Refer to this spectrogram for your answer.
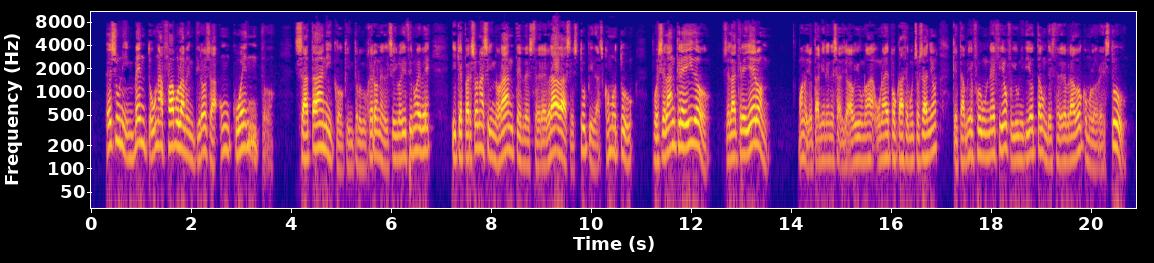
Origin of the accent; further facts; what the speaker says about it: Madrid, Community of Madrid, Spain; de Madrid, España.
